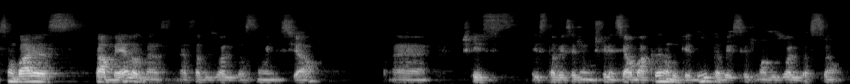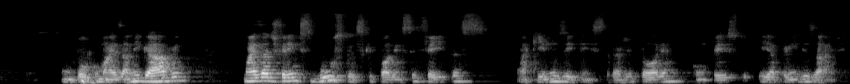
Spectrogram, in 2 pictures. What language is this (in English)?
Portuguese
